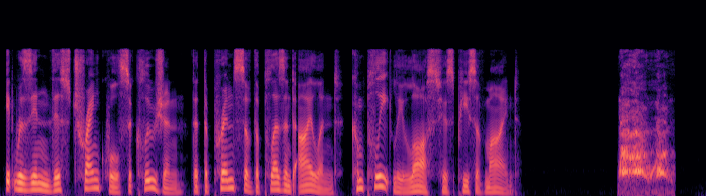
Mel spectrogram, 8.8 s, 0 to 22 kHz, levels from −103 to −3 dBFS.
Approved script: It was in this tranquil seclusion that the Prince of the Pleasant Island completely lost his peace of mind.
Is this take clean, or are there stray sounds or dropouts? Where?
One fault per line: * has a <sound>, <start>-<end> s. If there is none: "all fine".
* has a bark, 7.7-8.4 s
